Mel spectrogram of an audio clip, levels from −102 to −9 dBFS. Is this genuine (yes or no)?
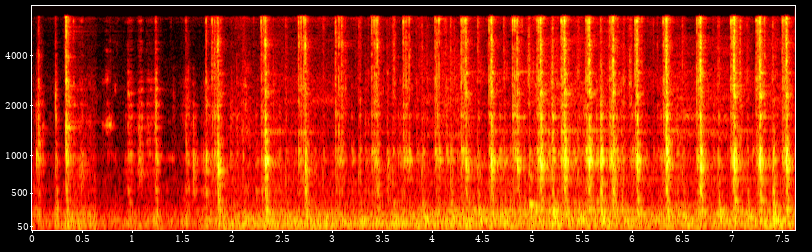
yes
